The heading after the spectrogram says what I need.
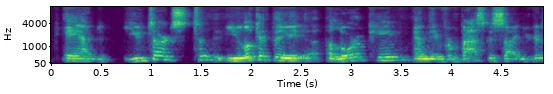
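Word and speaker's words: oleuropein: Now, the olive leaf extract has something called alorapine. And although it's pronounced different ways, if you hear it, alorapine is how we're pronouncing it.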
